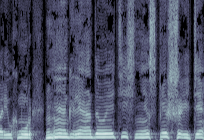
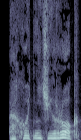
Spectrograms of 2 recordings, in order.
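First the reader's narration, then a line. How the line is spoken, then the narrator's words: Whispered. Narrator (Russian): прошептал Юстас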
